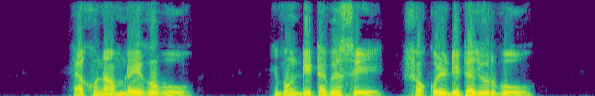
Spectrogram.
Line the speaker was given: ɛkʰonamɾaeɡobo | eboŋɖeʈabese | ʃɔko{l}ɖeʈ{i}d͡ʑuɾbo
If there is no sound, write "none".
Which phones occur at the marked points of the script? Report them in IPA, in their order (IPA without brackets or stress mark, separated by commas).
l, a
